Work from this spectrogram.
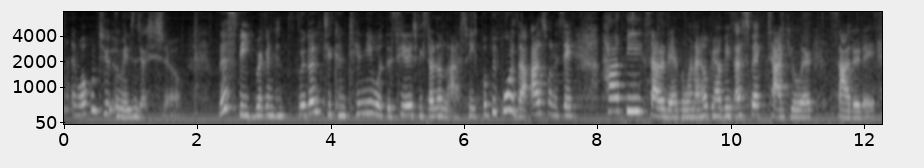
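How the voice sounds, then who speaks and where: Fairly quick speech with lively intonation against noticeable background noise. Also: woman. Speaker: author and video host. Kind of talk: book reading and explanation. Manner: tends to talk fast.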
